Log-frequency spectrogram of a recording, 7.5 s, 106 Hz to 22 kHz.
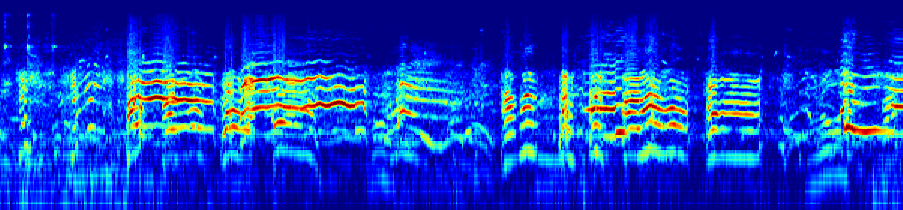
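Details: Excited Husky sled dogs in four-dog teams at a race start, Rendlesham, January 2016: loud, rapid overlapping yelps and high wavering barks with strong harmonics, a chorus of many dogs with brief gaps.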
